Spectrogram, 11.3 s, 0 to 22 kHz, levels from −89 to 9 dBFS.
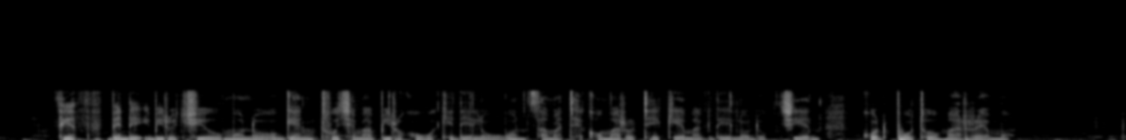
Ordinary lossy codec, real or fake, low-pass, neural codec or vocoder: none; real; none; none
